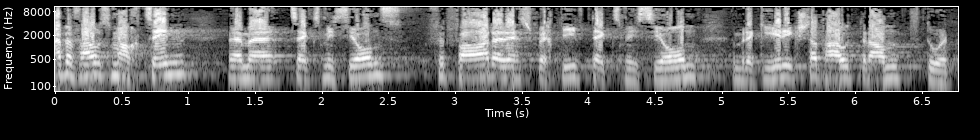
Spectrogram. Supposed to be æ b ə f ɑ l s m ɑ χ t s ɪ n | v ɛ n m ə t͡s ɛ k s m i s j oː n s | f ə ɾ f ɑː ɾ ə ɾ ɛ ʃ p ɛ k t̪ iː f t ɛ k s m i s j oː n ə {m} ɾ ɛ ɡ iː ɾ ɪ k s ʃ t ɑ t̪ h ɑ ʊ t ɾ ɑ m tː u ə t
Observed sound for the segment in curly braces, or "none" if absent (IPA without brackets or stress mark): m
